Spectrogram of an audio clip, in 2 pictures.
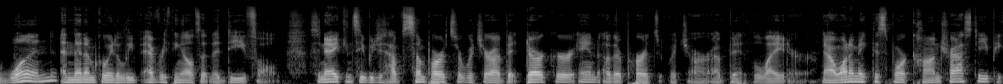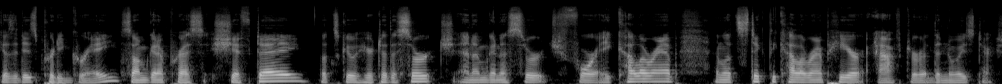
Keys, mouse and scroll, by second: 1.0 scroll down 2, 1.2-2.9 middle drag, 2.9-4.0 scroll up 2, 4.4 scroll down 2, 4.6-5.7 middle drag, 5.7-7.0 scroll up 2, 7.0 middle click, 7.3-7.8 scroll down 1, 7.8-15.4 middle drag, 19.1-20.0 drag.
